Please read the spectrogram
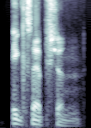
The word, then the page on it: exception: British English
